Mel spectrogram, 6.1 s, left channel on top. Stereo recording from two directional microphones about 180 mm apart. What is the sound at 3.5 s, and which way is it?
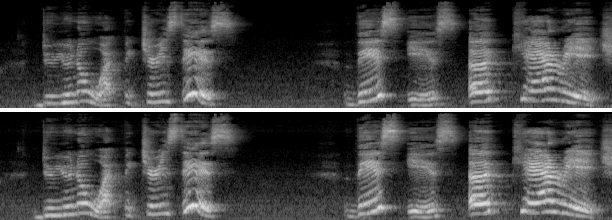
A woman's voice, 15° left (ahead or behind).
